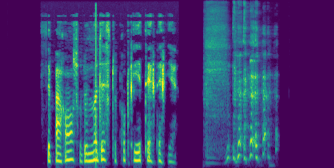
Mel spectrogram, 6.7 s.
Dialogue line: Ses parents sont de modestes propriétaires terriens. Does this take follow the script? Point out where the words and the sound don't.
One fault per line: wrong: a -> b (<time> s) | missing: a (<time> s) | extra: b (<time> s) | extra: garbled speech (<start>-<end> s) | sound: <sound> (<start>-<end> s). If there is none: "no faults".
sound: laugh (4.1-5.6 s)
